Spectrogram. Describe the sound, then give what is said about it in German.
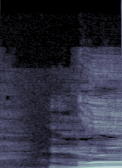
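A person imitates a cow's moo while exhaling. After a short, nearly silent lead-in, a low voiced drone starts softly and swells louder, its pitch rising slightly as it holds. “Und dann ausatmen. Und zwar in Sprache einer Kuh.”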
